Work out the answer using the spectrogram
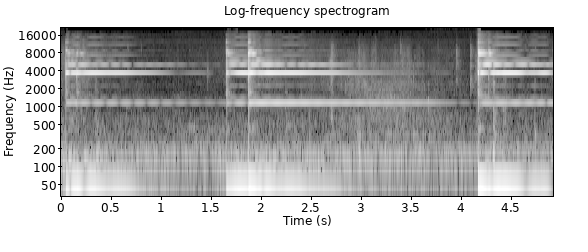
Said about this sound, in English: Even Sarah found one Christmas that she could no longer hear its sweet sound. Although I've grown old, the bell still rings for me as it does for all who truly believe.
